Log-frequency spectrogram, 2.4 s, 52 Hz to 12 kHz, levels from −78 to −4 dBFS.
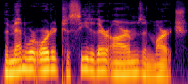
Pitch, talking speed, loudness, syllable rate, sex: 115 Hz, 280 wpm, -17 LUFS, 6.3 syllables/s, male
